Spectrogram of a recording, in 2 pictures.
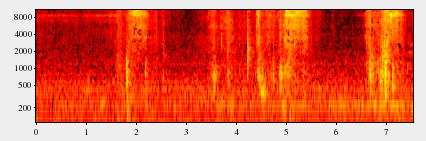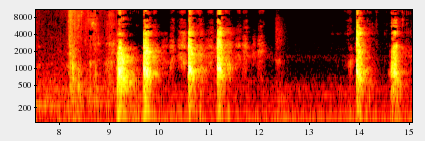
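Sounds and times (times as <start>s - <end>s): puppy barking: 9.1s - 11.6s, 13.8s - 15.0s.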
